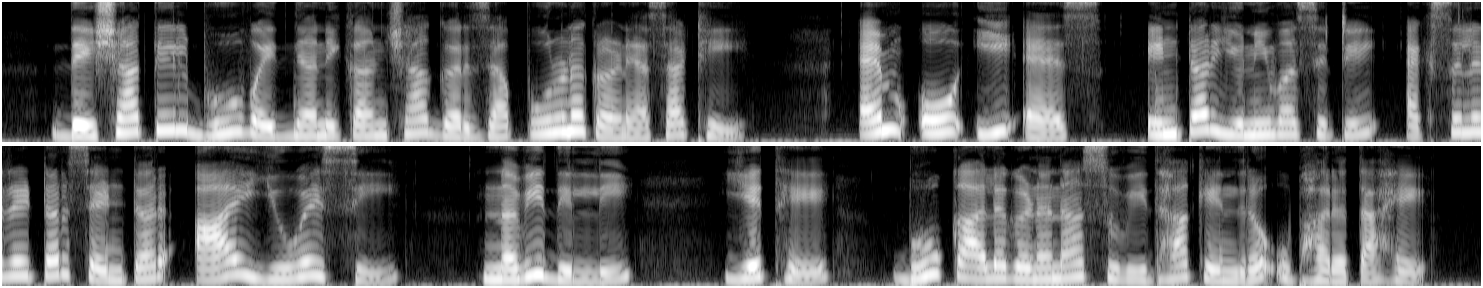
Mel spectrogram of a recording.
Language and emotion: Marathi, neutral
